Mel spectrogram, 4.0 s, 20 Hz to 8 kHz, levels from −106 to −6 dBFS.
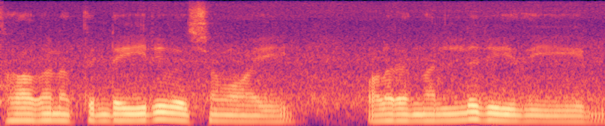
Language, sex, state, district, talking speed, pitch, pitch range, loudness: Malayalam, male, Kerala, Kasaragod, 90 wpm, 105 Hz, 100-110 Hz, -15 LUFS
